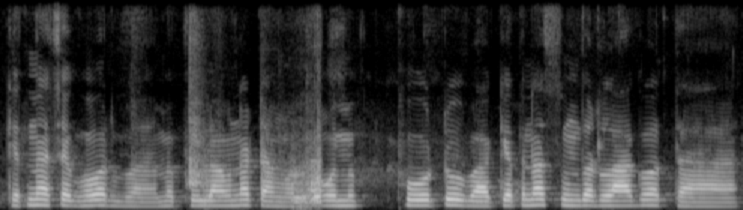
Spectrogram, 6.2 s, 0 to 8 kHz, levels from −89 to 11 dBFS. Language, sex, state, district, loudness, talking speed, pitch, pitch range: Bhojpuri, female, Bihar, Gopalganj, -16 LUFS, 135 wpm, 195 Hz, 180-205 Hz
